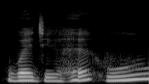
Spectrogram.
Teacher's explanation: وجہہو جیم پر قلقلہ اور ہا پر زور، کیونکہ سکون والے لیٹر کے بعد جو لیٹر آتا ہے اس پر زور دیا جاتا ہے.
